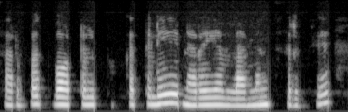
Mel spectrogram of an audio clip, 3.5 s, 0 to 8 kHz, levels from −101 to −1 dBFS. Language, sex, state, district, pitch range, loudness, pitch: Tamil, female, Tamil Nadu, Kanyakumari, 190-215 Hz, -19 LUFS, 200 Hz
